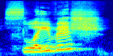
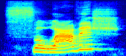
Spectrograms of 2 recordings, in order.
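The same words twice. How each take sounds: First: "Slavish" as SLAY-vish, questioning; long-a pronunciation. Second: "Slavish" with the vowel of "slap", questioning; short-a pronunciation. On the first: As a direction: say "Slavish" with the vowel of "slave". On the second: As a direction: say "Slavish" as SLAV-ish, unsure. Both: Shown as a demonstration. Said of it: "I think it says slavish".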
